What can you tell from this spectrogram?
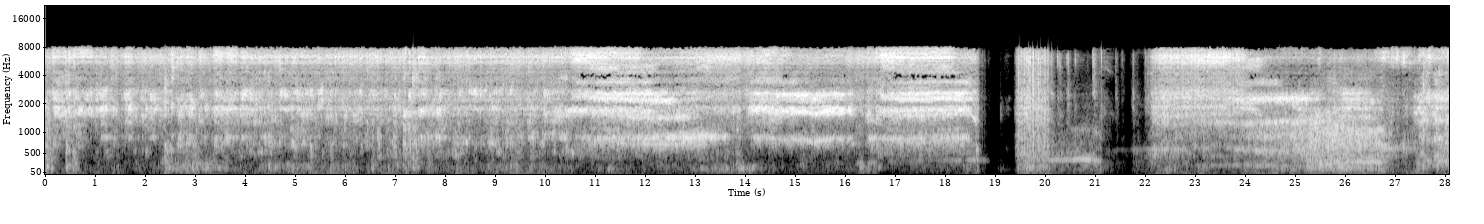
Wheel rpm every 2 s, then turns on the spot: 230, 230, 230, 230, 230, 220, 220, 230, 220, 50, 10, 70, 80, 100.
18-20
